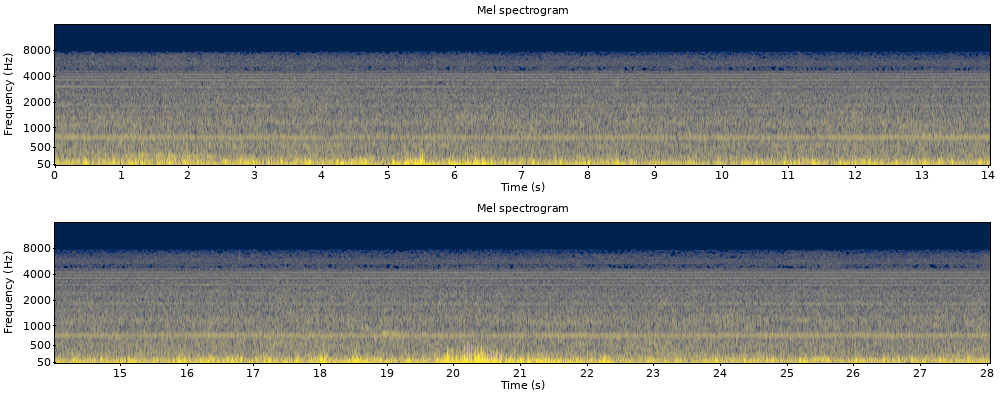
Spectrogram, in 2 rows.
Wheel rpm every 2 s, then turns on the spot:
0, 0, 0, 0, 0, 0, 0, 0, 0, 0, 0, 0, 0, 0.
none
